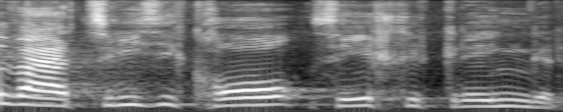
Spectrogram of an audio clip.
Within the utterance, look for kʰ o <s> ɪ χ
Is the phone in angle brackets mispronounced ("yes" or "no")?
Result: no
